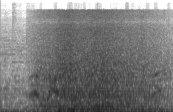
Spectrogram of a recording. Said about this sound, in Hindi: यमुनानगर में यमुना पूरे उफान पर है।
